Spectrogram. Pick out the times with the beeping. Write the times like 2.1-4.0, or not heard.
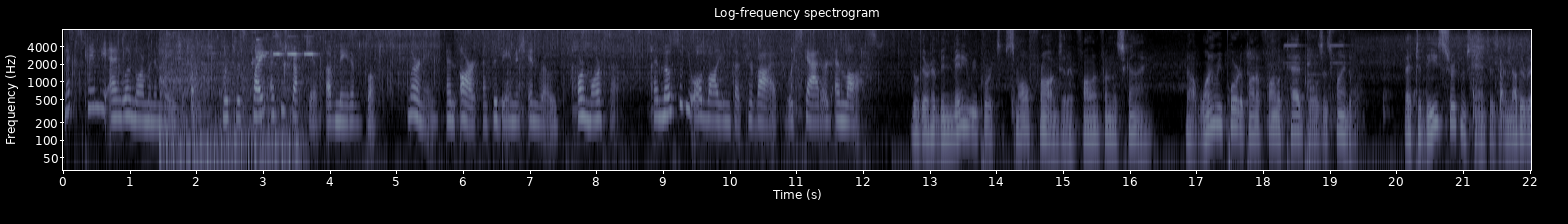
2.8-3.9, 18.3-19.2.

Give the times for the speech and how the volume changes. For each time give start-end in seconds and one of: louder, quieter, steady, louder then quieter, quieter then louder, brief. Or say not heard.
0.0-21.9 steady.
